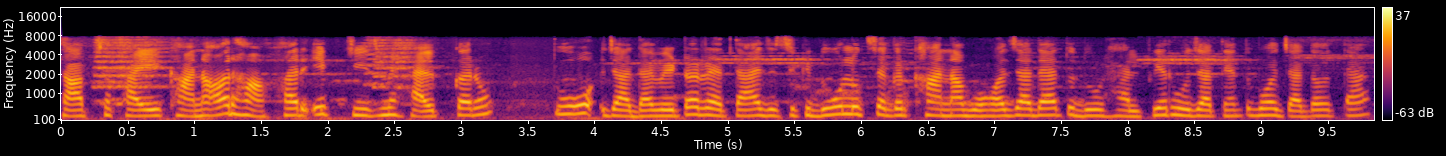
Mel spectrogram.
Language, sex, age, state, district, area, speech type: Hindi, female, 30-45, Uttar Pradesh, Mirzapur, rural, spontaneous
